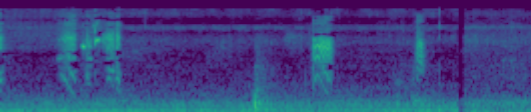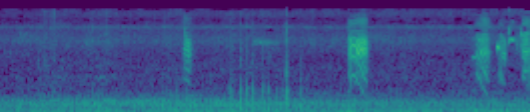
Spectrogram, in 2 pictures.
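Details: Zebra finch calls from a small bird found in the forest: isolated short nasal beeps every second or two, with a steady low background hum.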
